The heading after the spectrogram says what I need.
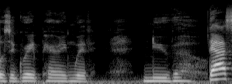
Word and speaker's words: Nouveau: I feel Paradise Glow is a great pairing with Nouveau.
